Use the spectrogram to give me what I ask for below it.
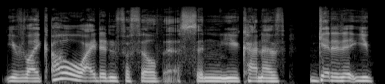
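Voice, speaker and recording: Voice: medium pitch, normal speed, a little mellow, dry recording. Friendly guest chatting about films, dry close sound. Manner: chatty, friendly, laughs easily. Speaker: guest filmmaker. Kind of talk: casual interview chat.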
